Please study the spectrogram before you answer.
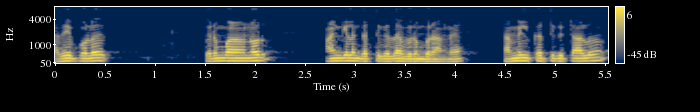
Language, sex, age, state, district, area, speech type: Tamil, male, 18-30, Tamil Nadu, Tiruppur, rural, spontaneous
